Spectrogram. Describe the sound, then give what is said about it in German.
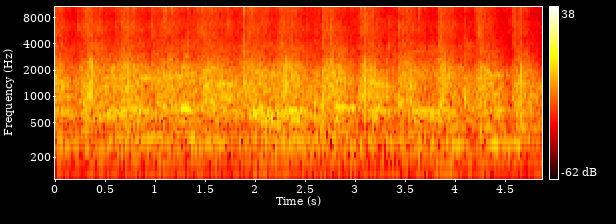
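SPD supporters at a party for the Hamburg Bürgerschaft election clap and cheer steadily for about five seconds, a dense wash of applause with scattered whoops, loud and sustained without pause. “Heute ist der Tag nach der Bürgerschaftswahl und naja, einmal können wir die SPD noch jubeln lassen, oder?”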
